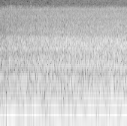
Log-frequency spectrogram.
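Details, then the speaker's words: Fiat Seicento after mechanical work finished, started with some battery help: quiet, steady idle with an even low hum and no knocks, ticks or misses. The small engine is running nice and quiet. "brand new that's all running nice and quiet"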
